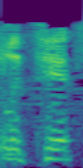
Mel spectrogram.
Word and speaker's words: Lititz: Would you pronounce that Lititz? – Lititz? – Lititz. – Lititz. – Lititz. – Lititz. – L-I-T-I-T-Z.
